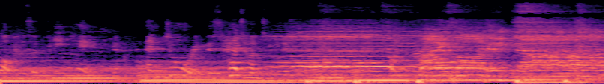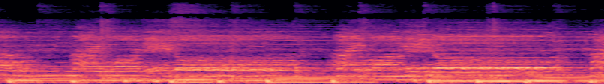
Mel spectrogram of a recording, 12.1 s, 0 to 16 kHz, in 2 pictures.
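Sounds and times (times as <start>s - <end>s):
heavy bass line: 0.0s - 12.0s
voices singing together: 2.9s - 12.0s.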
